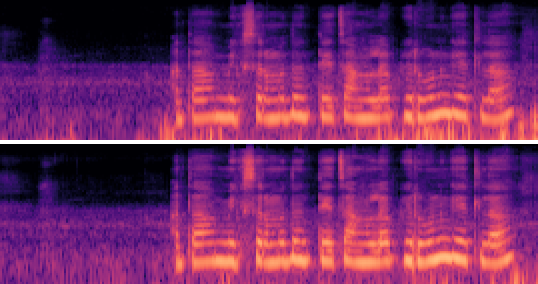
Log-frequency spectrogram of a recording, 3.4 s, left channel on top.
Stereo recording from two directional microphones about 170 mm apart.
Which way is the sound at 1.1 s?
15° right (ahead or behind).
